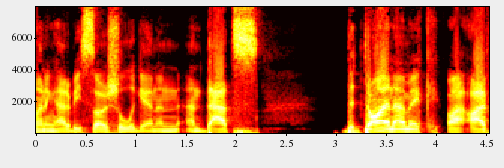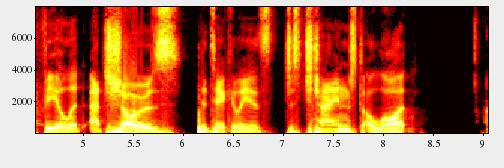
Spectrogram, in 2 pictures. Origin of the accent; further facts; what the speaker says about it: Coolamon, New South Wales, Australia; also born or lived in Melbourne, Australia / Wagga Wagga, New South Wales; I'm in my hometown at the moment. I moved out of Melbourne in Australia back to Coolerman, New South Wales in Australia.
